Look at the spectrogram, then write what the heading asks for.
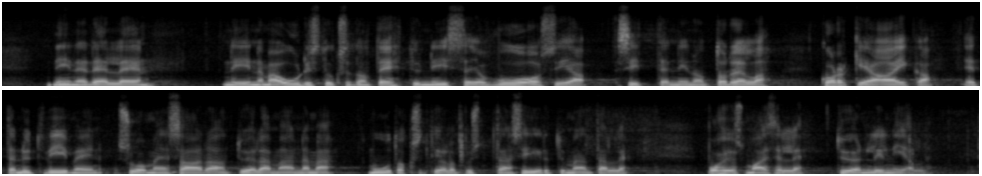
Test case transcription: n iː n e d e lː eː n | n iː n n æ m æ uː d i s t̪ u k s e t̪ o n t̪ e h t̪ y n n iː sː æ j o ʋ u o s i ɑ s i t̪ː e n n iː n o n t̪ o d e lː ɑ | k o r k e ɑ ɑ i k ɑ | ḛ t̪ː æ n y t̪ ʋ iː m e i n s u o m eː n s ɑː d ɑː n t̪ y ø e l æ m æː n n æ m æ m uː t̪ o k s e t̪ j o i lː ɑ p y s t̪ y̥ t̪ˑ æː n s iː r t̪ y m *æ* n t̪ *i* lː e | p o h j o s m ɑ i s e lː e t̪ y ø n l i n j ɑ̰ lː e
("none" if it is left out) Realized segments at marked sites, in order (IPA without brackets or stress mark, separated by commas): æː, æ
